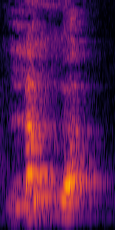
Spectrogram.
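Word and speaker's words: लङ्: उच्चारण होगा लंग लकार।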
